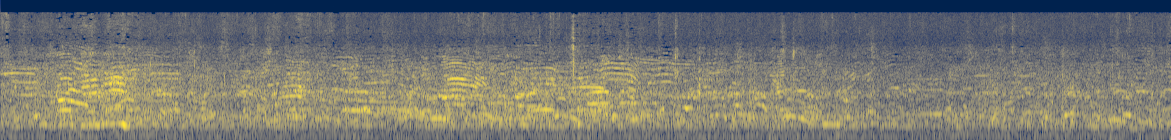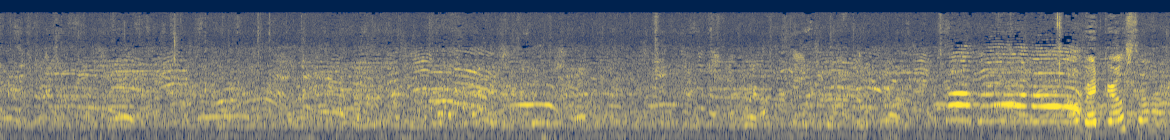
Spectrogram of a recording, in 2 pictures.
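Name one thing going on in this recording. A crowd of young people chatters and cheers loudly outdoors.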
